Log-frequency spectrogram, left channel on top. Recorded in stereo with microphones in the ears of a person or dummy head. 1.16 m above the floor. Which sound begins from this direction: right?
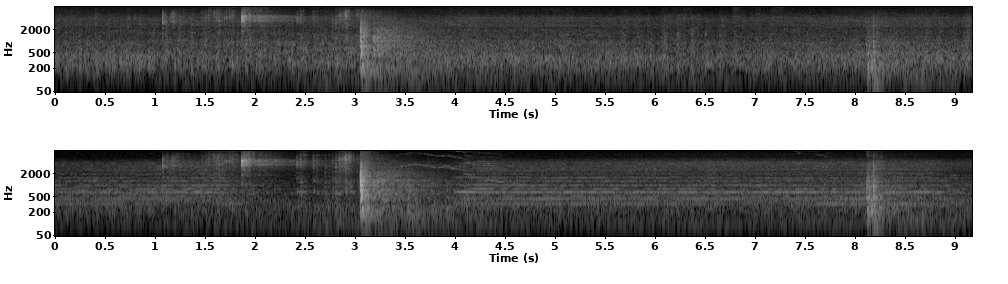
A door slam, at 3.0 s.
